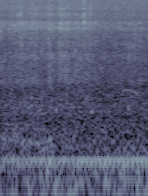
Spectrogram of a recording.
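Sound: ocean waves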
